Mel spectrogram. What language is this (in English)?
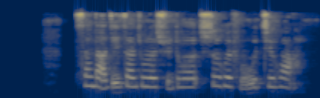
Chinese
